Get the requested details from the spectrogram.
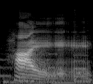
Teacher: I feel like Michigan's typical accent is very nasally.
